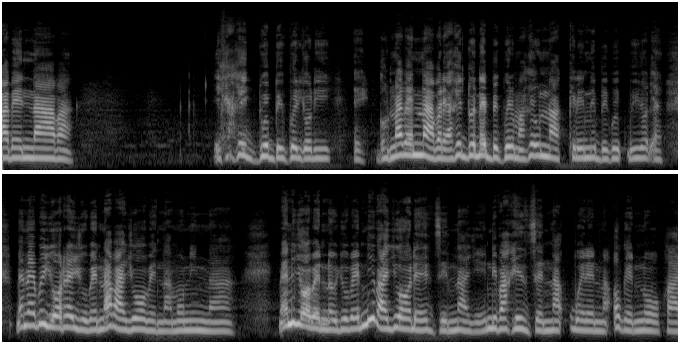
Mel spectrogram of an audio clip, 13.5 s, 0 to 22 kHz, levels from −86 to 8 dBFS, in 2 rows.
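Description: No faults detected anywhere in the speech recording.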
